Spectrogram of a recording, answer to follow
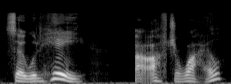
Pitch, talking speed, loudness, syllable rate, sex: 160 Hz, 130 wpm, -18 LUFS, 4.6 syllables/s, female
